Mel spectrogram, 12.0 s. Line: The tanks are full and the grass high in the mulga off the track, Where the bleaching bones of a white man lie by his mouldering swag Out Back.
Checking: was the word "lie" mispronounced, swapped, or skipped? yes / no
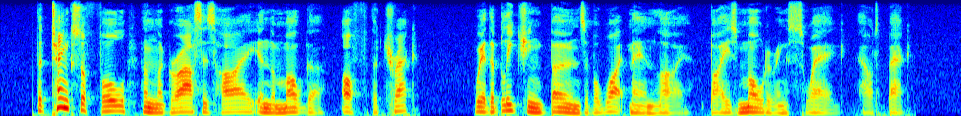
no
